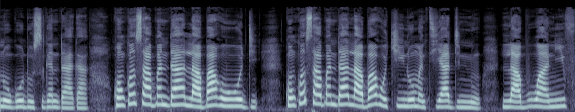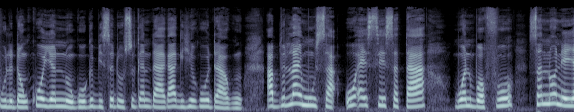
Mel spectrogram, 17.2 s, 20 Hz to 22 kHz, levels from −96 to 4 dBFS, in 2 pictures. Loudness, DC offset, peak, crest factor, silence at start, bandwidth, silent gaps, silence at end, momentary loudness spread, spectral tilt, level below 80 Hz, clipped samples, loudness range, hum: -20 LUFS; under 0.1%; -2 dBFS; 18 dB; 0 s; 17 kHz; none; 0 s; 9 LU; -4 dB/octave; -58 dBFS; under 0.1%; 5 LU; none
